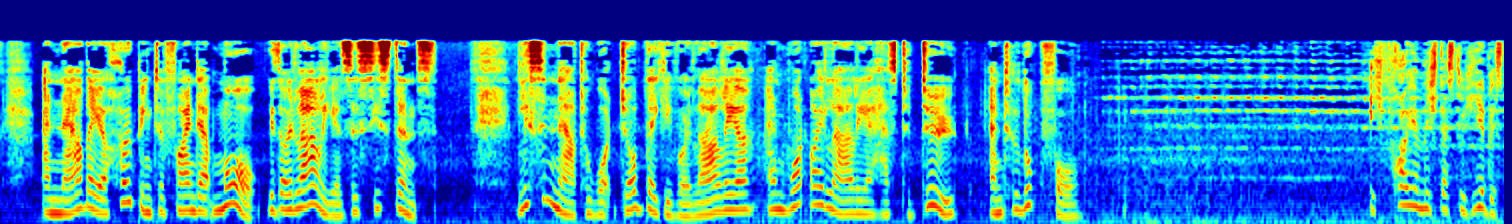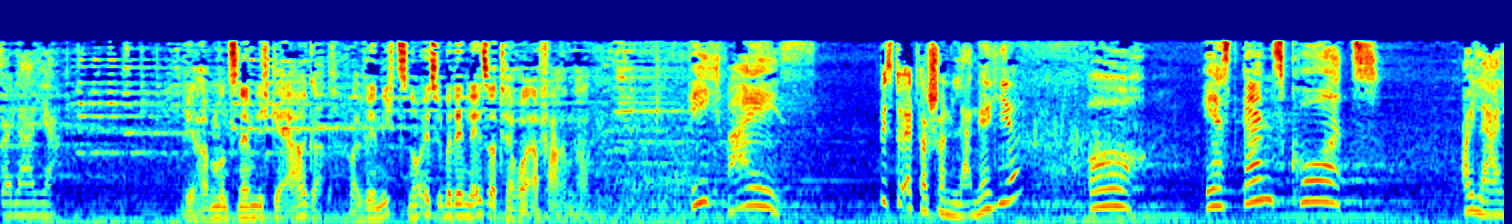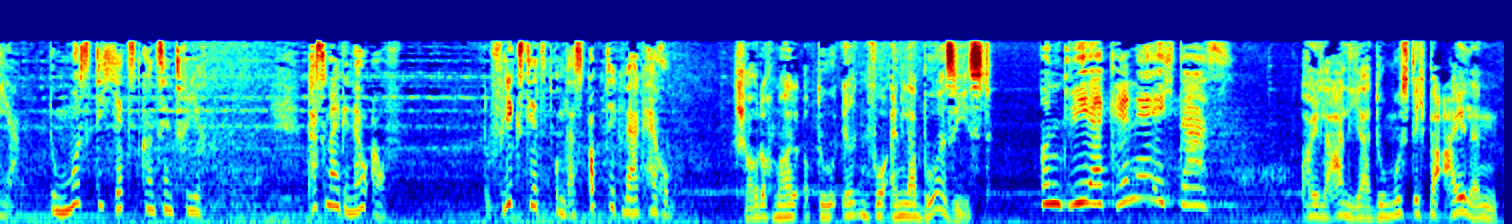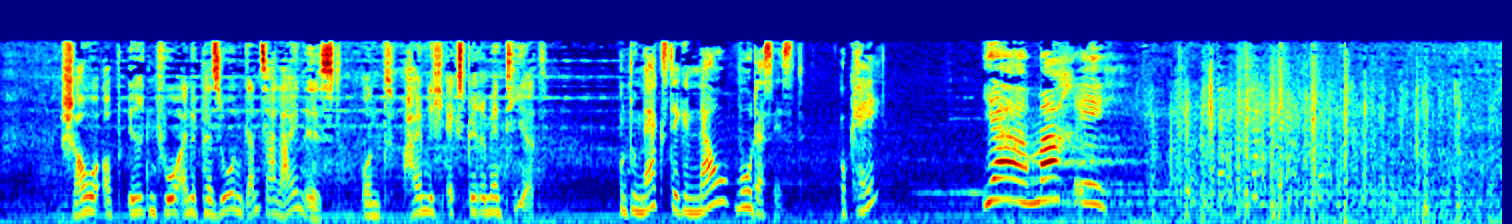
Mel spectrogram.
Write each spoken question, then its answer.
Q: Listen now to what job they give Eulalia and what Eulalia has to do and to look for.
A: Eulalia is to fly around the optics factory.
